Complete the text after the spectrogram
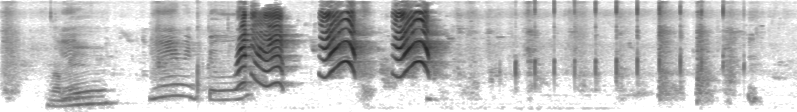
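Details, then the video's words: Talking pet Indian ringneck parakeet, reported to say mummy and papa; a person speaks first, then three loud, piercing arched calls repeat, trailing into soft ticking clicks. "मम्मी पापा बोलने वाला मिट्ठू || Ringneck talking parrot mitthu"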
